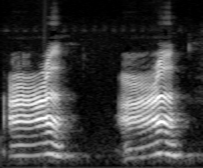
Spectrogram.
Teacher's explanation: आइन के ऊपर ज़बर बगैर खींचे पढ़ेंगे। आइन को हलक के दरमियान से अदा करेंगे।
